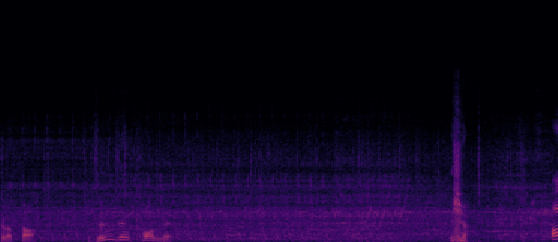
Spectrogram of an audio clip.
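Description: A pachinko machine plays loud electronic sound effects with sweeping tones.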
